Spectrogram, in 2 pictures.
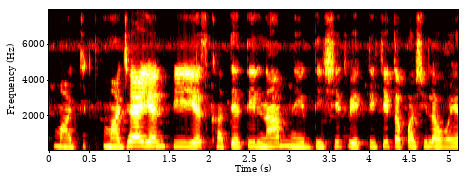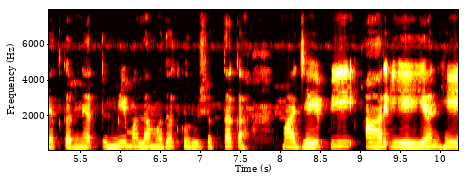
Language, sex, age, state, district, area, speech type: Marathi, female, 30-45, Maharashtra, Wardha, rural, read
